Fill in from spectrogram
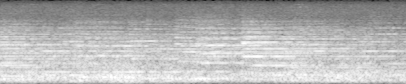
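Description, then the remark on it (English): Church bells ring in a dense, continuous peal, their overlapping tones sustained and fairly loud throughout, with no voices present. “You wouldn't want bells thrust upon you, actually, would you?”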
